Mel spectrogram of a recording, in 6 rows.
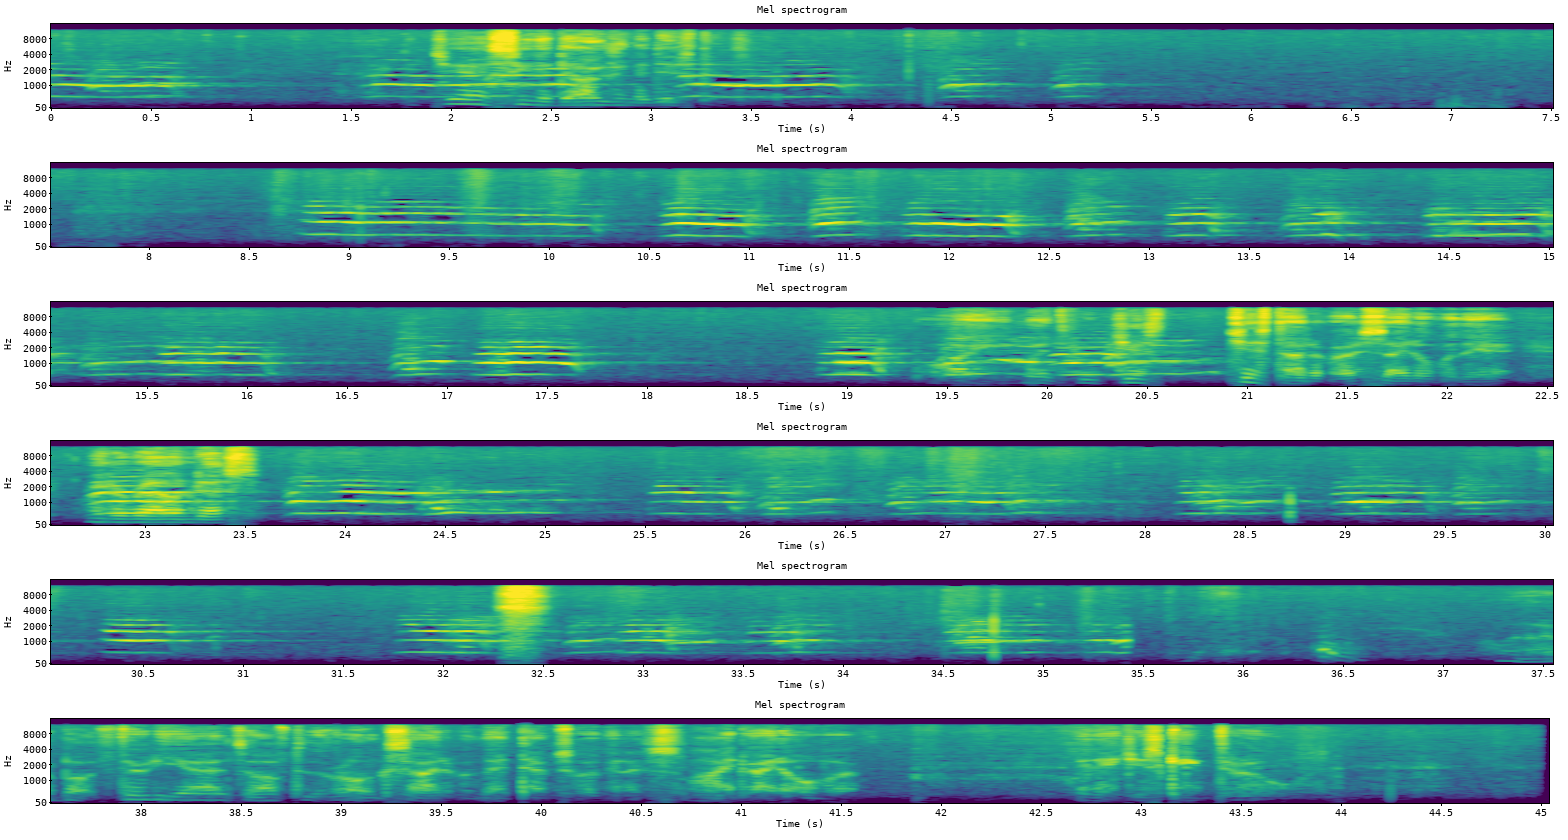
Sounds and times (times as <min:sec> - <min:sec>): Animal: 0:00.0 - 0:05.4, 0:08.7 - 0:17.9, 0:18.9 - 0:31.2, 0:31.8 - 0:36.7
Outside, rural or natural: 0:00.0 - 0:45.0.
